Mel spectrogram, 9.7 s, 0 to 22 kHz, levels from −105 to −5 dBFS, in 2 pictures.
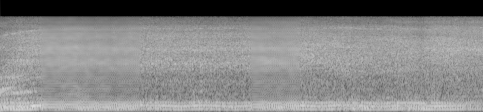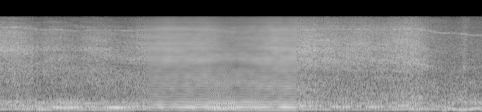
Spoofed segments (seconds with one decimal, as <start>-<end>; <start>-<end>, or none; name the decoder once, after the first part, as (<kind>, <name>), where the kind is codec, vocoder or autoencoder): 0.4-1.4 (vocoder, Vocos); 2.5-3.0; 6.3-7.8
